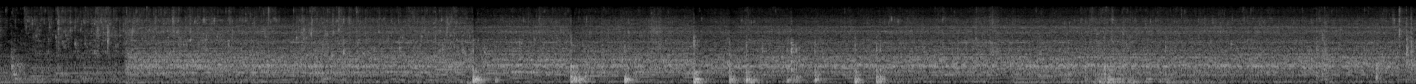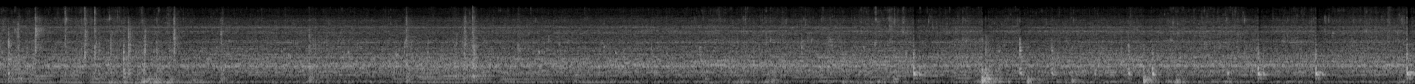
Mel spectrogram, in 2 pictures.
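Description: Water running steadily from a tap, with scattered knocks and clinks.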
